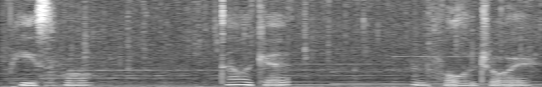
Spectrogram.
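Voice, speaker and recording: A woman narrating a scripted first-person story in a gentle, expressive way. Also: mid-range voice, gravelly, rough recording.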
